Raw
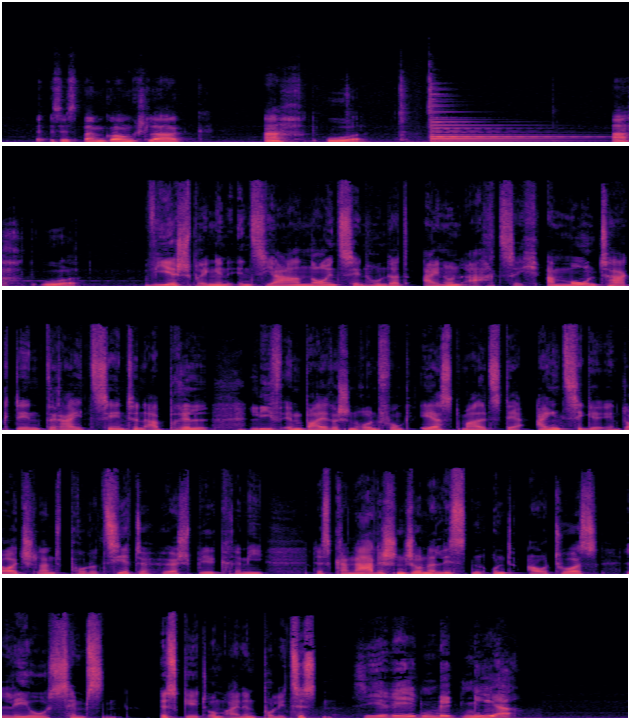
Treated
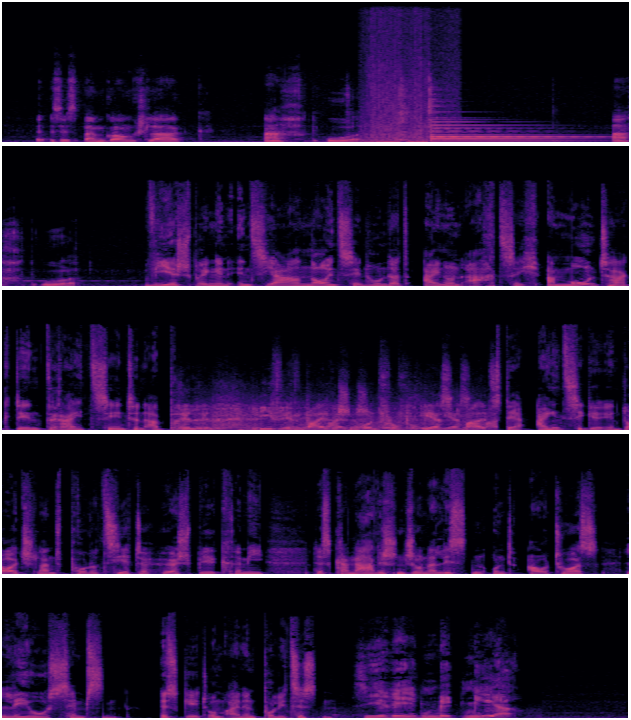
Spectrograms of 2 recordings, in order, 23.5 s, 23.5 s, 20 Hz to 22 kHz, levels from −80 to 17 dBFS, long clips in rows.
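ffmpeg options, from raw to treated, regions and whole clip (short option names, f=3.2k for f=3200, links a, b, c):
-filter_complex "[0:a]asettb=1/sr,asplit=3[a][b][c];[a]atrim=end=2.674[d];[b]atrim=start=2.67:end=3.43,asetpts=PTS-STARTPTS,afade=t=in:d=0.004:c=qsin,afade=t=out:st=0.756:d=0.004:c=qsin,aeval=exprs='val(0)+0.5*0.0251*sgn(val(0))':c=same,acompressor=mode=upward:threshold=-28dB:ratio=2.5:attack=3.2:release=140:knee=2.83:detection=peak[e];[c]atrim=start=3.426[f];[d][e]acrossfade=d=0.004:c1=hsin:c2=qsin[g];[g][f]acrossfade=d=0.004:c1=qsin:c2=hsin,asettb=1/sr,asplit=3[h][i][j];[h]atrim=end=10.694[k];[i]atrim=start=10.69:end=13.11,asetpts=PTS-STARTPTS,afade=t=in:d=0.004:c=qsin,afade=t=out:st=2.416:d=0.004:c=qsin,aeval=exprs='val(0)+0.5*0.0282*sgn(val(0))':c=same,highpass=270,lowpass=3.7k,aecho=1:1:140:0.376,atrim=end_sample=106722[l];[j]atrim=start=13.106[m];[k][l]acrossfade=d=0.004:c1=hsin:c2=qsin[n];[n][m]acrossfade=d=0.004:c1=qsin:c2=hsin,lowshelf=f=95:g=-11,aecho=1:1:6.7:0.65,acrossover=split=920|6500[o][p][q];[o]acompressor=threshold=-33dB:ratio=4[r];[p]acompressor=threshold=-31dB:ratio=4[s];[q]acompressor=threshold=-40dB:ratio=4[t];[r][s][t]amix=inputs=3:normalize=0"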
